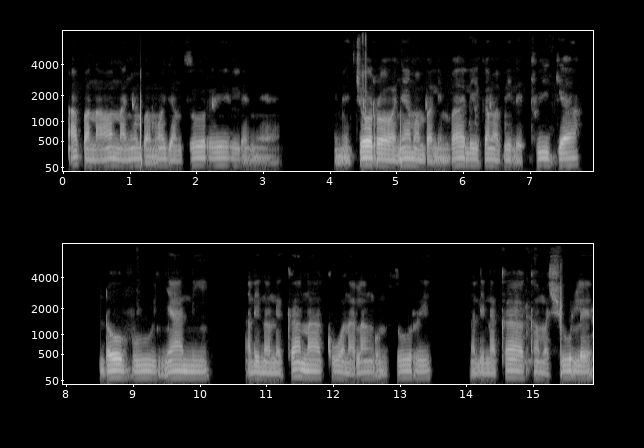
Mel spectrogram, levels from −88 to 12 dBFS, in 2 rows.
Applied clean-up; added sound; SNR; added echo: none; none; none; none.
